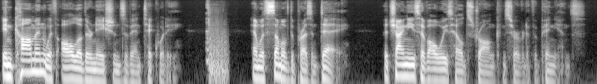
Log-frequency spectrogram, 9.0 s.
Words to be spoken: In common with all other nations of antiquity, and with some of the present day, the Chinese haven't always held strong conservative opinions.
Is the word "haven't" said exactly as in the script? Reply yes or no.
no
